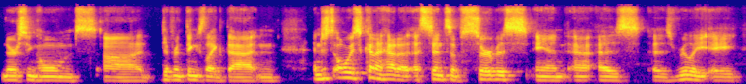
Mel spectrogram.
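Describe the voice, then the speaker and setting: A man in his thirties from the Virginia / West Virginia area, a nonprofit leader, answers interview questions hesitantly with many fillers and restarts. His voice is medium-pitched and moderately paced.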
